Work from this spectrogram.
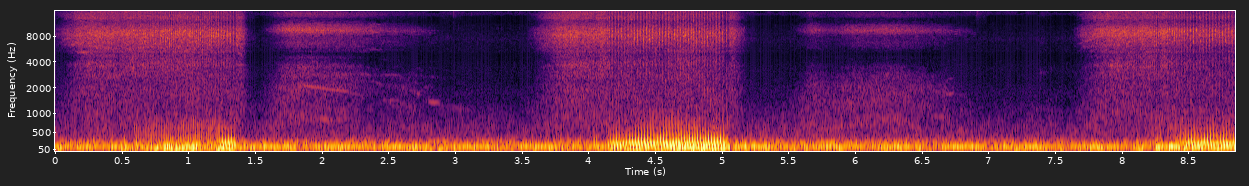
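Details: Sleeping French Bulldog Solaimy, a female, gives gravelly low snores spaced about three to four seconds apart, separated by softer breathing, against a steady electrical-sounding hum.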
